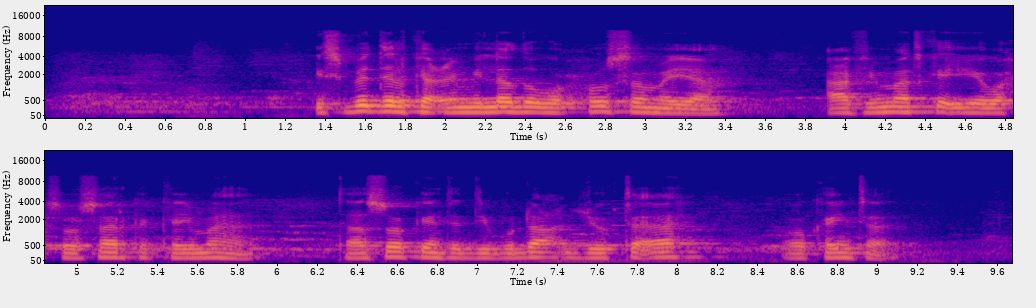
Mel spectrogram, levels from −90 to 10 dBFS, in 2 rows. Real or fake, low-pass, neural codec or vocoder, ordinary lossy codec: real; 9.9 kHz; none; none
